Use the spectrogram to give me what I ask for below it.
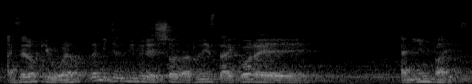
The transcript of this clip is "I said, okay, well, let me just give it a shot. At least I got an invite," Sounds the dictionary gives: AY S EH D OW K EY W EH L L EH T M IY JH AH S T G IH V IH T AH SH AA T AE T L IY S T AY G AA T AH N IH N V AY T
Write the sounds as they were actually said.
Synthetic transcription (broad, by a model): AY S EH D OW K EY W EH L L EH T M IY JH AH S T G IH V IH T AH SH AA T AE T L IY S T AY G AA T AH N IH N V AY T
